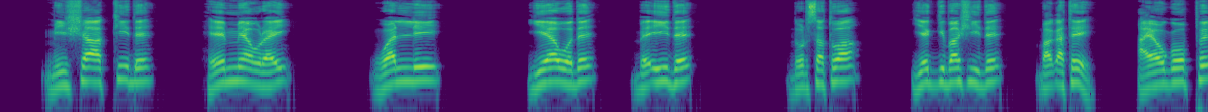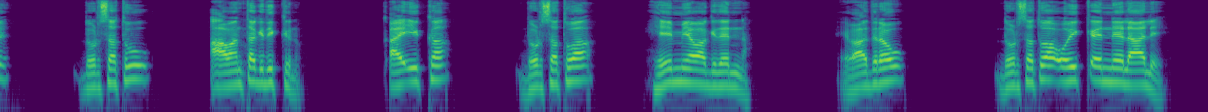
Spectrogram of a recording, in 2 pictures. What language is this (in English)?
Dawro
